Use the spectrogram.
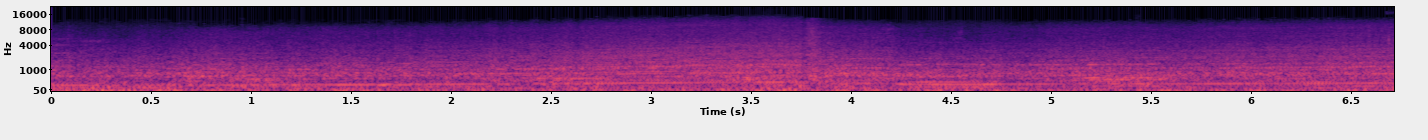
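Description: A race car engine in a sim racing game at Paul Ricard holds a steady loud whine, its pitch easing and climbing with throttle through a corner, with a brief tire squeal midway and no talk.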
